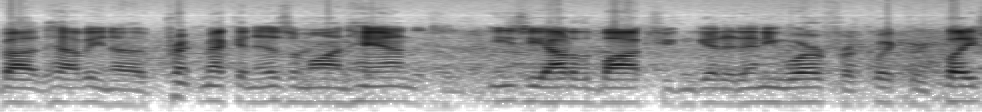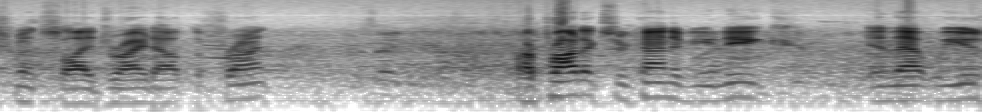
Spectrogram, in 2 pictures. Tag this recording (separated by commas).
Speech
